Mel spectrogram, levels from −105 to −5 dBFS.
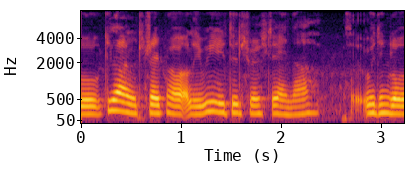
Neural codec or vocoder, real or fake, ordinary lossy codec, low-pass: codec, 16 kHz, 8 kbps, FunCodec, trained on Chinese and English, 25 frames a second; fake; none; none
